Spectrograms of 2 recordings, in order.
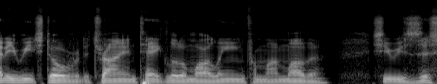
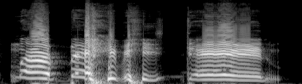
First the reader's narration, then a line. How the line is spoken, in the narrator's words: my mother moaned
